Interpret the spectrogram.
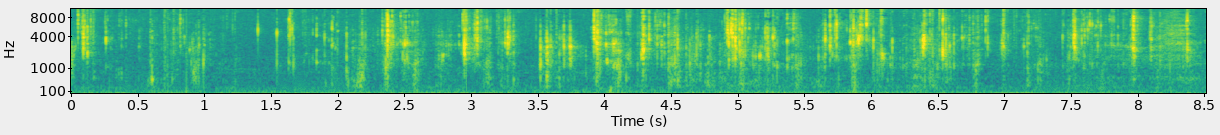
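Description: Close-miked chewing and wet mouth clicks of someone eating sea snail meat picked from the shell, with many irregular sharp clicks.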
